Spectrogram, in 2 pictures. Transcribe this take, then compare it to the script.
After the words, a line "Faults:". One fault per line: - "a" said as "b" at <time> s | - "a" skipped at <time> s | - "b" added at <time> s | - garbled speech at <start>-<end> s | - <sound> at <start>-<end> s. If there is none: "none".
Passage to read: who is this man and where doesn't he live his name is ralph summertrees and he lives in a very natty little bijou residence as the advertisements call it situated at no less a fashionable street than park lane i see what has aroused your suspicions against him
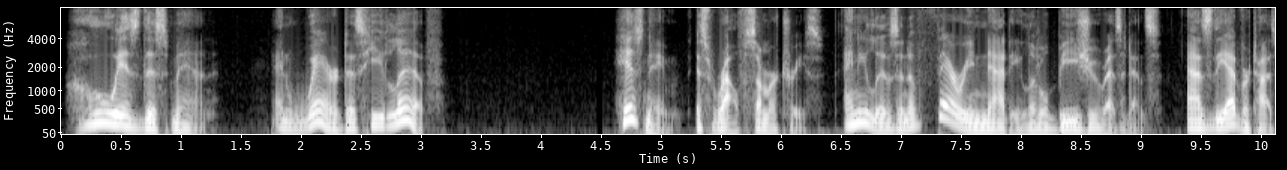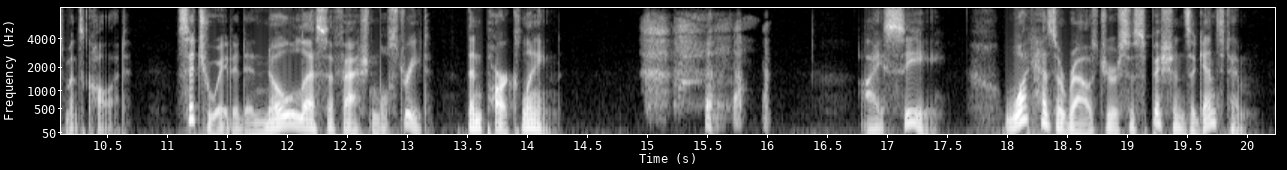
who is this man and where does he live his name is ralph summertrees and he lives in a very natty little bijou residence as the advertisements call it situated in no less a fashionable street than park lane i see what has aroused your suspicions against him
Faults:
- "doesn't" said as "does" at 2.3 s
- "at" said as "in" at 11.7 s
- laugh at 14.9-16.0 s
